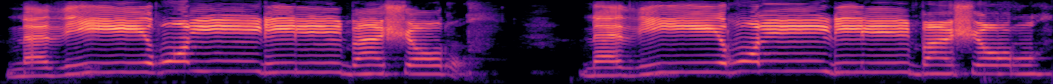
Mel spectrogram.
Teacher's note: نذیر للبشر، نذیر، یا ساکن سے پہلے ذال کے نیچے زیر ہے تو یا مدہ ہو رہا ہے، یا مدہ کو ایک الف دو حرکات کے برابر ہم نے کھینچ کر پڑھنا ہے اور را کو لام کے ساتھ ملا کر ادغام کرنا ہے۔ را دو زبر لام مشدد تو ادغام ہو رہا ہے، سختی سے جمع کر پڑھنا ہے۔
